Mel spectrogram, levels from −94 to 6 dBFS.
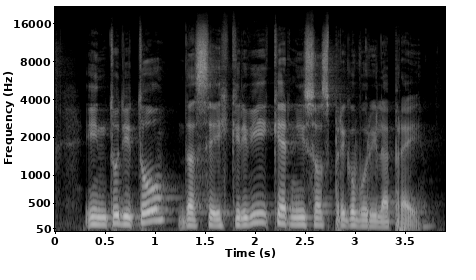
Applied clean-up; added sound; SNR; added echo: none; none; none; none.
